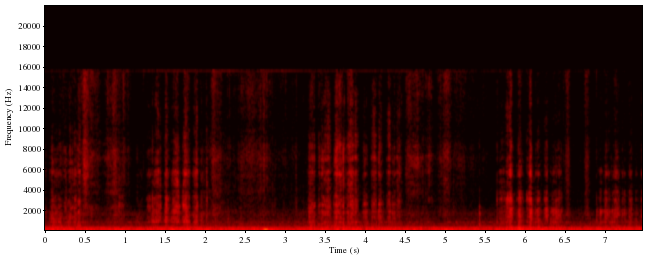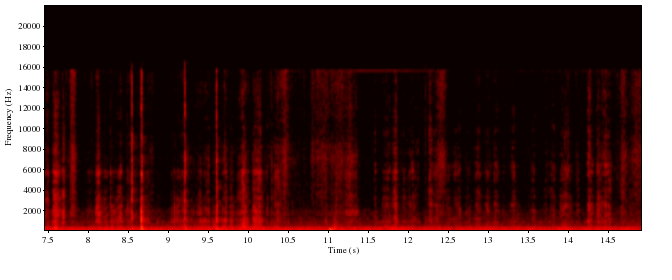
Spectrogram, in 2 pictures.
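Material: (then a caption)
Paper. A metal dip-pen nib scratches lines across a crumpled sheet of letter paper with torn edges, held flat by a fingertip. The scratching is soft and continuous, with a few sharper ticks standing out over a steady low hum.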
